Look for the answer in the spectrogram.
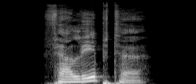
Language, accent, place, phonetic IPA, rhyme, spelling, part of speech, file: German, Germany, Berlin, [fɛɐ̯ˈleːptə], -eːptə, verlebte, adjective / verb, De-verlebte.ogg
- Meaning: inflection of verleben: 1. first/third-person singular preterite 2. first/third-person singular subjunctive II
